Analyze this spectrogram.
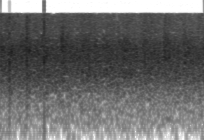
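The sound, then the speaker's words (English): A steady wash of audience applause welcoming the Union Minister Shri Sripad Nayak as guest of honour, many hands clapping together at an even, sustained loudness for a few seconds, with no voices over it. “Today is a very, very auspicious day when we have with us a very important guest, and that is the Honorable Union Minister Shri Sripad Nayak, who has consented to be the guest of honor today, and we welcome him amid service with a round of applause.”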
